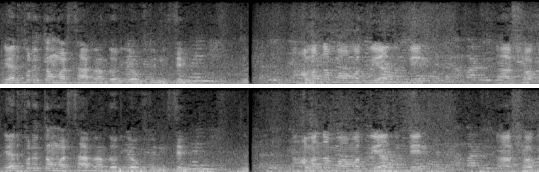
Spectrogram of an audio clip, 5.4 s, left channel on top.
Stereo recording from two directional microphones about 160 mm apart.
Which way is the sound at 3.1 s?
20° right (ahead or behind).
